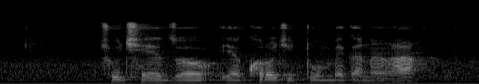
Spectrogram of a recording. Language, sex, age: Venda, male, 24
